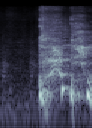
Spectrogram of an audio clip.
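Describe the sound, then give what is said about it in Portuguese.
A single person's cough bursts out after a moment of near-silence: one harsh, loud onset followed by a few rough, rasping pulses, heard alone without talk. “falou de tosse, até eu tô com a minha”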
